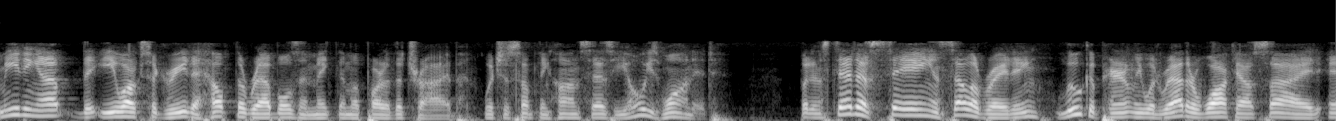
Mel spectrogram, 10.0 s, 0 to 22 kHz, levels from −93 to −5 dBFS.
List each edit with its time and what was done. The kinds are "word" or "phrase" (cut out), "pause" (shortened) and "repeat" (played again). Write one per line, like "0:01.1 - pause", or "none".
none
